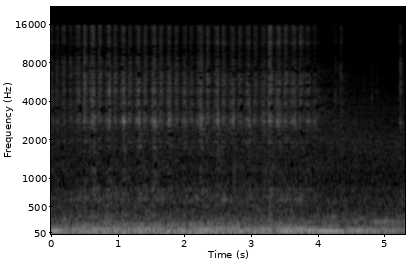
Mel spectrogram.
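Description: A red wooden colored pencil held in the fingers scratches quick shading strokes along the pot rim on a thin white paper coloring sheet resting on a clipboard. A steady run of short, rhythmic, dry scratches rasps over a low, muffled rumble, with a bright hiss on each stroke.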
